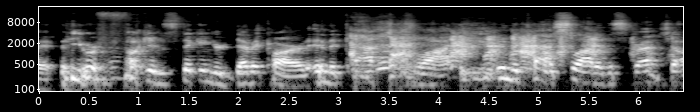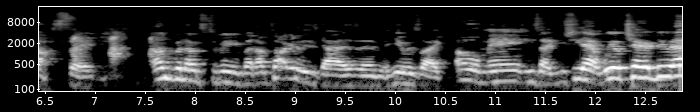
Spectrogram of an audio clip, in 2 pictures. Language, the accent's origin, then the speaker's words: English; Orlando, Florida, United States; grew up in Orlando. In the tourist district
